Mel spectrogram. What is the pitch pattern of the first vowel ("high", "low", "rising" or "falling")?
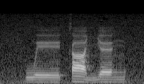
low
